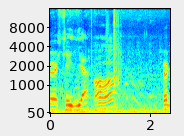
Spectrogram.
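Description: A man's voice over a steady low hum, with a sharp click about a second and a half in.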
